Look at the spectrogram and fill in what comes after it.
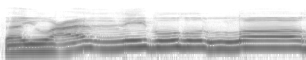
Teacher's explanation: لفظ اللہ کے لام سے پہلے پیش آ گئی تو لفظ اللہ کے لام کو موٹا پڑھیں گے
